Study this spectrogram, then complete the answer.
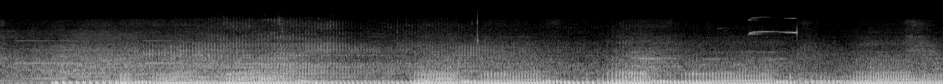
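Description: A motorcycle engine runs close by, loud and steady, with a low rumbling idle and slight variations throughout. A faint high whine or squeal briefly rises near the end.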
